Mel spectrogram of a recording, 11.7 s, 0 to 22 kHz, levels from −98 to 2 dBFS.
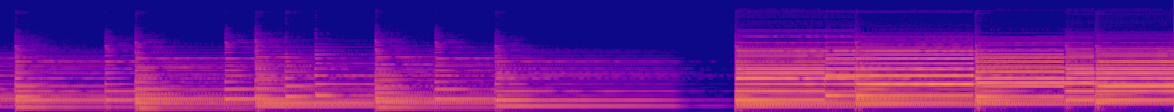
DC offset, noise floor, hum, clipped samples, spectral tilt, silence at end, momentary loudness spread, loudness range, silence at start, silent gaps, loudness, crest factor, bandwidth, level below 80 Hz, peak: under 0.1%; -70 dBFS; none; under 0.1%; -5 dB/octave; 0 s; 19 LU; 14 LU; 0 s; none; -31 LUFS; 16 dB; 8.4 kHz; -78 dBFS; -18 dBFS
